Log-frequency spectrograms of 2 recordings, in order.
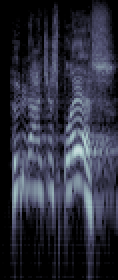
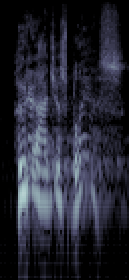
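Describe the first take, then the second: First: A blind father realising he blessed the wrong son; alarmed repeat. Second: A father starting to realise something is wrong; puzzled question. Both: Acted. Isaac realises he was tricked.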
